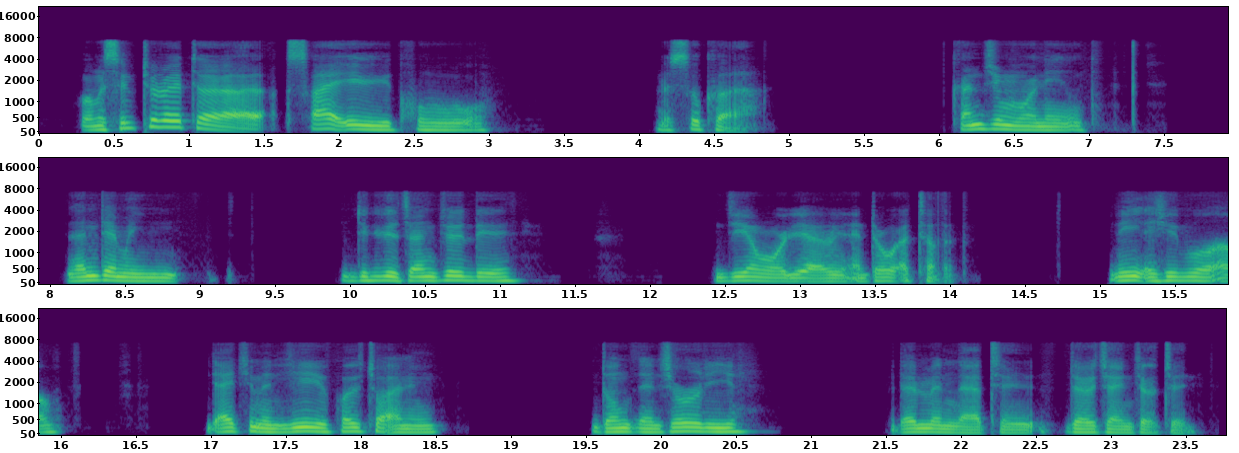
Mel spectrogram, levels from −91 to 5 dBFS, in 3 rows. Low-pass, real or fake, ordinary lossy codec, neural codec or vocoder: 7.2 kHz; fake; none; codec, 16 kHz, 0.5 kbps, FunCodec, trained on Chinese and English, 25 frames a second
